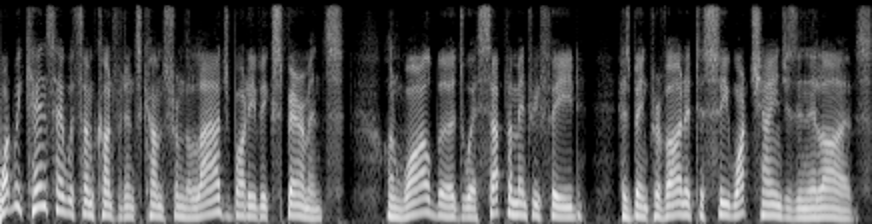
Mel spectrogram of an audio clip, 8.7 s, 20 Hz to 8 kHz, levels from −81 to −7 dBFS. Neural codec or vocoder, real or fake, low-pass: codec, 24 kHz, 0.9 kbps, DualCodec; fake; 7.2 kHz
